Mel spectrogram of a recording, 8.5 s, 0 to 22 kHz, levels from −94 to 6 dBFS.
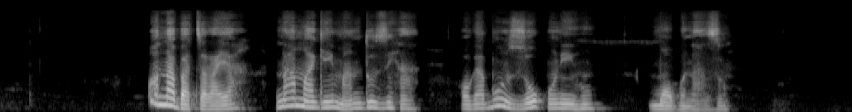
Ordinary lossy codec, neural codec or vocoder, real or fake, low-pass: MP3, 96 kbps; autoencoder, 48 kHz, 128 numbers a frame, DAC-VAE, trained on Japanese speech; fake; 14.4 kHz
